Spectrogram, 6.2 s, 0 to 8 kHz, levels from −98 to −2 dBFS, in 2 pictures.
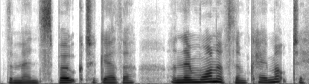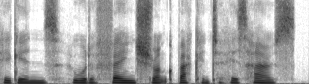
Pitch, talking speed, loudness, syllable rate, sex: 180 Hz, 215 wpm, -19 LUFS, 5.3 syllables/s, female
